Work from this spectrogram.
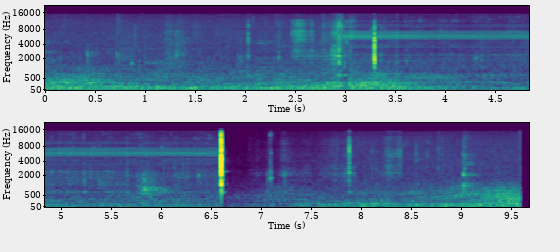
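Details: Low rumbling background noise with a steady high-pitched whine midway and one sharp click, no animal voice heard.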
